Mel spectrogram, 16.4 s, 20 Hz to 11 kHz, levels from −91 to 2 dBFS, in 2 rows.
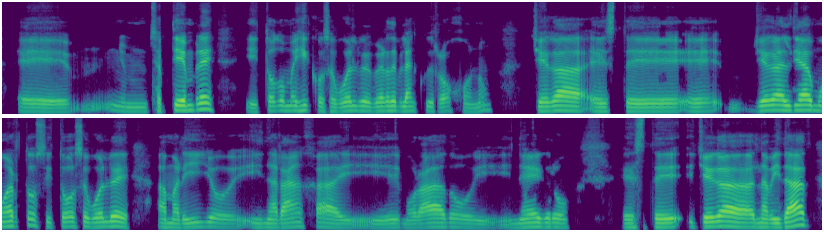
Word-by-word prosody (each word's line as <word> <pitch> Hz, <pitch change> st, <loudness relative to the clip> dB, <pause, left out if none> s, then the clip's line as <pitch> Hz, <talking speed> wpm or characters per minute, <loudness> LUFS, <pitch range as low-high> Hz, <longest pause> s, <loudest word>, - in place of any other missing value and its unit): eh, 110 Hz, -2 st, -2 dB
mm, 115 Hz, -5 st, -9 dB
septiembre 150 Hz, +6 st, +4 dB, 0.3 s
y 105 Hz, -3 st, -6 dB
todo 135 Hz, +1 st, -3 dB
México 135 Hz, -1 st, -3 dB
se 115 Hz, -, -5 dB
vuelve 130 Hz, +3 st, -1 dB
verde, 125 Hz, +2 st, +1 dB
blanco 130 Hz, 0 st, -3 dB
y -, -, -2 dB
rojo, 115 Hz, -2 st, -7 dB
¿no? 125 Hz, +7 st, -10 dB, 0.4 s
Llega, 130 Hz, +1 st, +4 dB
este, 115 Hz, +1 st, -2 dB
eh, -, -, -10 dB, 0.3 s
llega 145 Hz, +3 st, +4 dB
el 140 Hz, -, +3 dB
Día 150 Hz, 0 st, +5 dB
de 150 Hz, -, +7 dB
Muertos 140 Hz, +3 st, -2 dB
y 130 Hz, -, -6 dB
todo 135 Hz, 0 st, -2 dB
se 135 Hz, -, -1 dB
vuelve 135 Hz, 0 st, +2 dB, 0.3 s
amarillo 115 Hz, +1 st, -3 dB
y 115 Hz, 0 st, -8 dB
naranja 120 Hz, 0 st, -1 dB
y 110 Hz, 0 st, -6 dB
y -, -, -8 dB
morado 115 Hz, +1 st, -1 dB
y 105 Hz, 0 st, -11 dB
y -, -, -12 dB
negro. 125 Hz, 0 st, -1 dB, 0.5 s
Este, 120 Hz, +2 st, 0 dB
llega 135 Hz, -2 st, +6 dB
Navidad 120 Hz, +8 st, +5 dB
125 Hz, 135 wpm, -24 LUFS, 115-135 Hz, 0.5 s, de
